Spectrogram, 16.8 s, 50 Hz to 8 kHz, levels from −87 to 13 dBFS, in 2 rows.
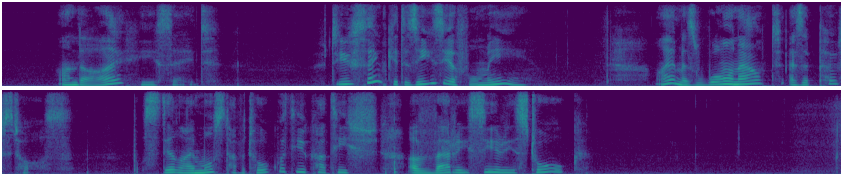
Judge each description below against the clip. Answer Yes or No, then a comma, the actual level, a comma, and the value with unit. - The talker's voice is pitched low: No, high, 240 Hz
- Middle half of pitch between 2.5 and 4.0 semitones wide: No, average, 4.8 semitones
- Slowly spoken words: Yes, slow, 125 wpm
